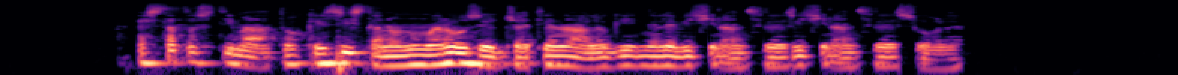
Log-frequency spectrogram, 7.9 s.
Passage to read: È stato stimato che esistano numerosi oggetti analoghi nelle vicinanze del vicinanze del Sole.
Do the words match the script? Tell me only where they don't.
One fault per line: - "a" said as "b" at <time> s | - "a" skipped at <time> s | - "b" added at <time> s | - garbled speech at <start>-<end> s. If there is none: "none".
none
